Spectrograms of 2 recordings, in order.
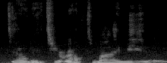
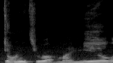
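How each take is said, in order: First: It is said in a crazed, sadistic way. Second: It is said plainly, without much emotion.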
